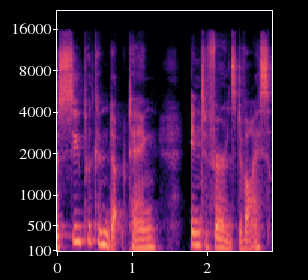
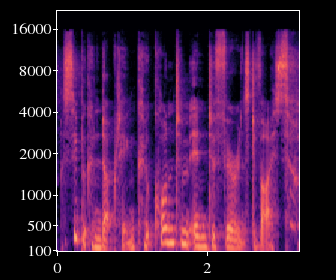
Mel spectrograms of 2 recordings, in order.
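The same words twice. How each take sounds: First: Said in the usual way. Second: Plummy upper-class English accent; posh voice. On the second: Shown as a demonstration. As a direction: say it like a posh British presenter. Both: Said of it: "You have to say it in the posh voice".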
